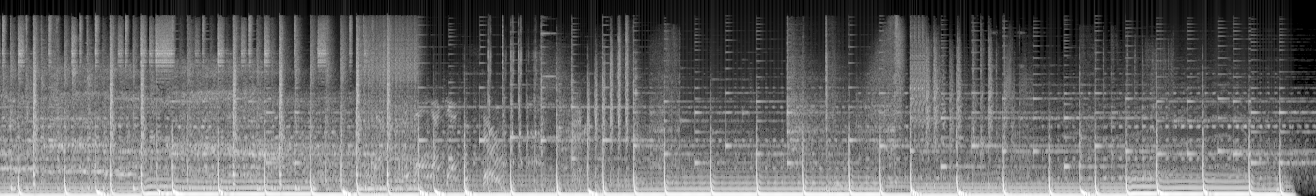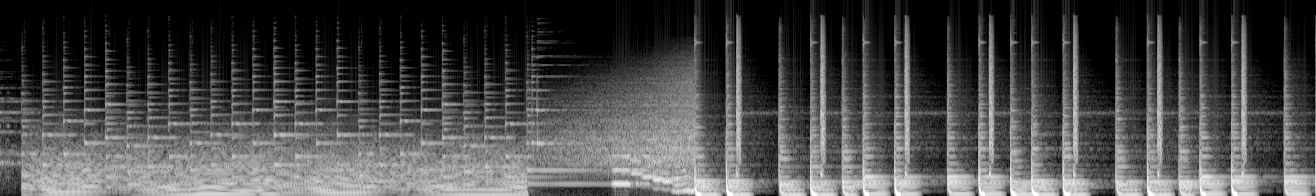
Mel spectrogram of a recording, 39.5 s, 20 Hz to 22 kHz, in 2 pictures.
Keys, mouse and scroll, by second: 0.6-1.2 middle drag, 1.2 scroll, 3.0 click, 3.7 g, 6.2 scroll, 6.8-10.1 middle drag, 10.1-12.0 drag, 12.0 g, 15.3 click, 18.8 1, 19.9-23.5 middle drag, 23.5 click, 24.1-25.7 middle drag, 25.7 click, 26.5 g, 33.4-38.4 drag.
